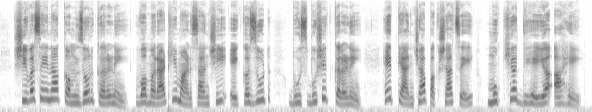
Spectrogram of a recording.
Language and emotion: Marathi, neutral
